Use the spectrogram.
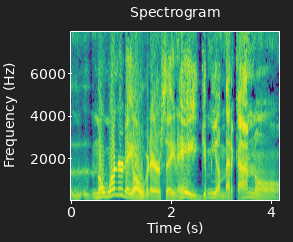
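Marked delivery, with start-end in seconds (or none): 2.1-4.2 slow, fake, put-on Italian accent. Mimicking someone's order, in a put-on accent sounding Italian. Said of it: "Why'd you just sound Italian".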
